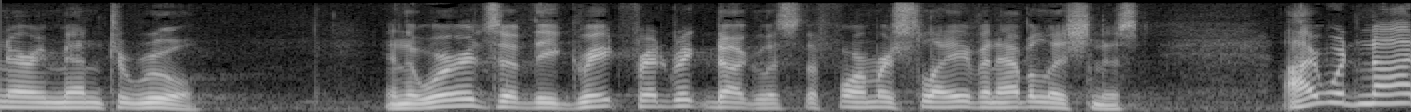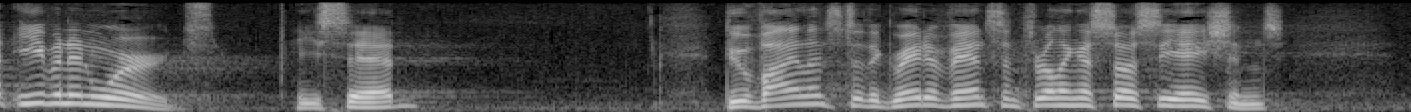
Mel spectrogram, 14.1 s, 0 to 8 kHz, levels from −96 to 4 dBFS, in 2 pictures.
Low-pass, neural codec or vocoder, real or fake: 7.2 kHz; none; real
